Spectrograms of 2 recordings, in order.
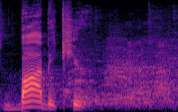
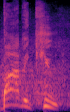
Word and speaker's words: barbecue: This is barbecue. And do not pronounce the A-R. B-O-B-B-Y, Bobby, barbecue.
